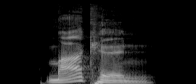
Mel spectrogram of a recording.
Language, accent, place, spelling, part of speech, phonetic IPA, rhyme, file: German, Germany, Berlin, Makeln, noun, [ˈmaːkl̩n], -aːkl̩n, De-Makeln.ogg
- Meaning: dative plural of Makel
